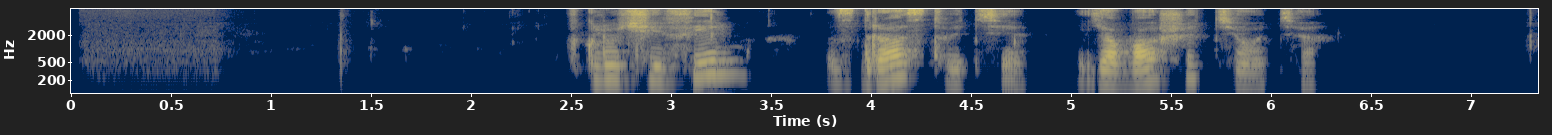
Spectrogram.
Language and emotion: Russian, neutral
